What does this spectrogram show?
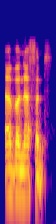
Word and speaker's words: evanescent: Evanescent.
